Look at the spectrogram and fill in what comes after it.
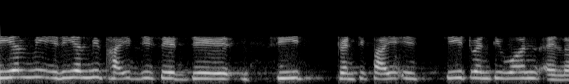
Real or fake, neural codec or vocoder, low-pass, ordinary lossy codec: real; none; 3.6 kHz; none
